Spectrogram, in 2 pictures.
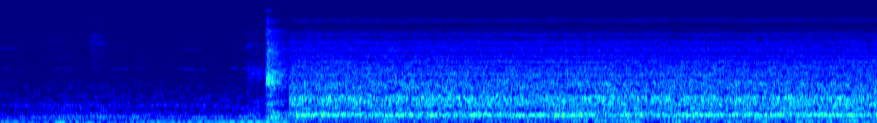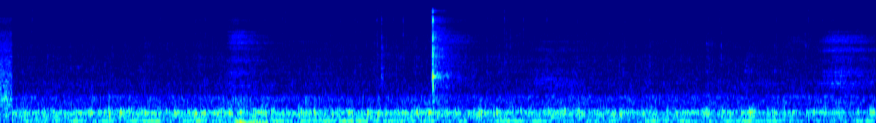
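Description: Glass electric kettle heating water to the boil. A rushing hiss starts about two seconds in and turns into the lower, bubbling sound of a rolling boil about halfway through, with a single click near the end.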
